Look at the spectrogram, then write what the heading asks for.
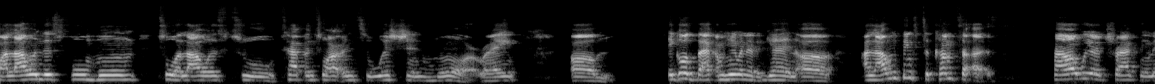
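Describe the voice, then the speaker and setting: A woman's voice: medium pitch, pushed and bright, low-quality recording. Playful, blunt woman giving a tarot reading. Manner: playful, blunt, swears, addresses viewers as y'all; slows down to recite affirmations. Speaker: tarot reader. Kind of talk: casual tarot reading monologue.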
